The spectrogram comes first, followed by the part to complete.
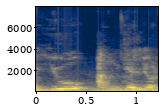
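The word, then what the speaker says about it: εὐαγγέλιον: 디프 th 그이 죽음으로 유앙겔리온 할 때게 감마가 감마를 치면은요 앞에가 앙이란 발음이 나와요 유앙겔리온 또합시다 유앙겔리온 유앙겔리온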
